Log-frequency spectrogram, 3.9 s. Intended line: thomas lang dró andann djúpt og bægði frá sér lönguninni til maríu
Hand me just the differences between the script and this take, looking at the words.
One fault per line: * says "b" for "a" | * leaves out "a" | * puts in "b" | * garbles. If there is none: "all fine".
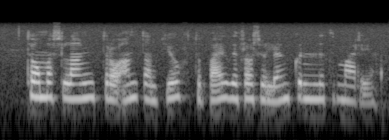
all fine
